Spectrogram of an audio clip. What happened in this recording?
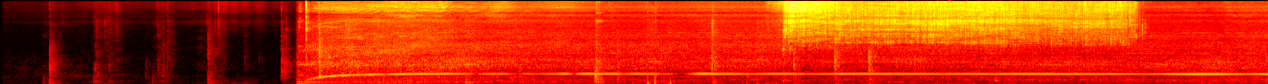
My roommate started vacuuming in the living room. I walked to the kitchen and turned on the faucet to fill a glass of water.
